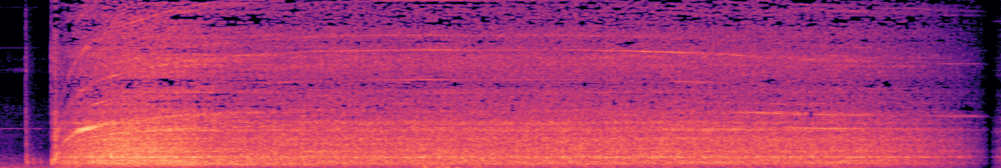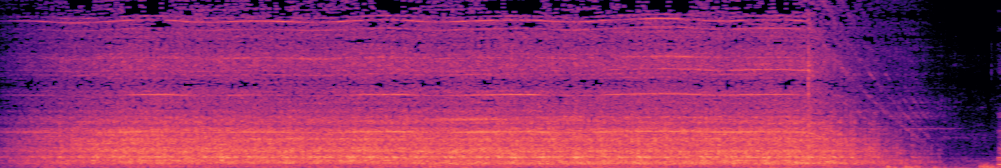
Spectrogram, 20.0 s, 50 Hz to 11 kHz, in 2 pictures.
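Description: Stand mixer kneading basic martabak dough at low speed 1 to 2, a steady whirring motor drone with a brief dip midway, then running on evenly before winding down at the end.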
